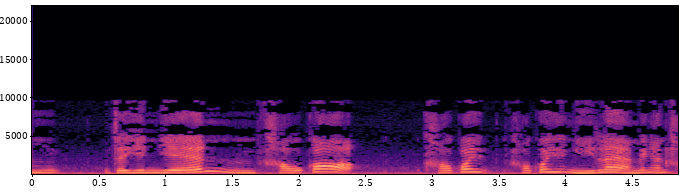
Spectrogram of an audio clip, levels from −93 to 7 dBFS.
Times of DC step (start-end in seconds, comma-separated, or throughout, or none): none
